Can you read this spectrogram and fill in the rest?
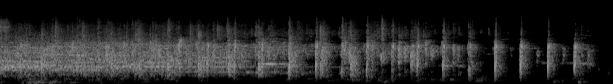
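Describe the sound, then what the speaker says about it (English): Applause from the audience at a physician assistant class of 2022 graduation ceremony: dense, sustained clapping that thins out into scattered individual claps toward the end. "Give them a round of applause."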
